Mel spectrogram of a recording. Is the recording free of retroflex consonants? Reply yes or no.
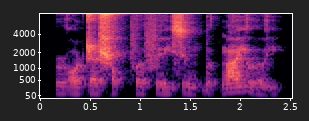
no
